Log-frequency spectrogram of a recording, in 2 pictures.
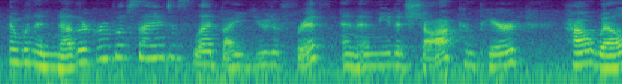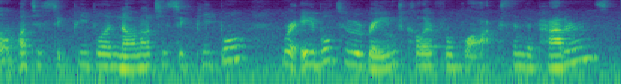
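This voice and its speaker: A woman with a fairly high, very animated voice reads a children's nonfiction book aloud. Her delivery has a marked creak at times and careful, teacherly phrasing. A faint noise with a low rumble sits behind her. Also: low-quality recording. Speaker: read-aloud host.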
